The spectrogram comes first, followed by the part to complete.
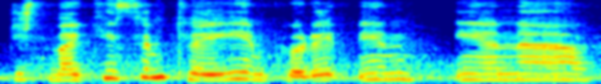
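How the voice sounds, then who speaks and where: On a rough recording with slight background noise, a livestream host from Texas, in the southern US, talks casually to live viewers in a meandering, folksy style, often repeating herself. She has a Texas Southern accent, a voice on the high side, fairly even intonation and a somewhat slow pace.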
